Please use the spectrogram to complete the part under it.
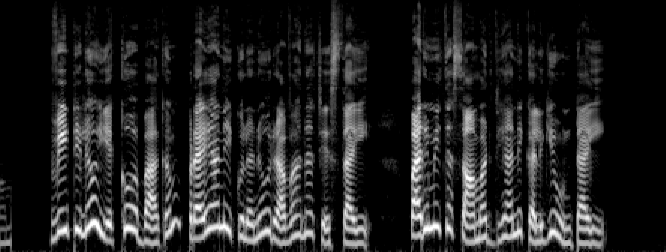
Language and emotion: Telugu, neutral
